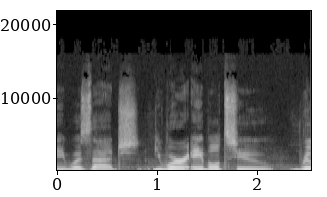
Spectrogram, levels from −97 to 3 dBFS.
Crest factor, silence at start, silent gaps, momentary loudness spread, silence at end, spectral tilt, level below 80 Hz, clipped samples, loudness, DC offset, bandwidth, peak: 16 dB; 0 s; none; 9 LU; 0 s; -5 dB/octave; -54 dBFS; under 0.1%; -22 LUFS; under 0.1%; 14.5 kHz; -6 dBFS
